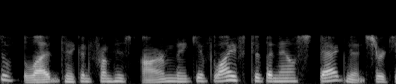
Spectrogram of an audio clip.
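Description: Throughout, the speech carries the AMR narrowband mobile codec. Nothing above 4 kHz survives. The damage is heavy. The voice sounds buzzy and synthetic, which fits a low AMR-NB mode near 6 kbps, where few pulses remain to drive the vocal tract model.

From 3.00 to 3.04 s there is a lost AMR speech frame. The decoder bridged the gap by repeating the previous pitch and vocal tract settings at lower gain. It is heard as a brief dip or warble, which fits a single lost 20 ms frame.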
